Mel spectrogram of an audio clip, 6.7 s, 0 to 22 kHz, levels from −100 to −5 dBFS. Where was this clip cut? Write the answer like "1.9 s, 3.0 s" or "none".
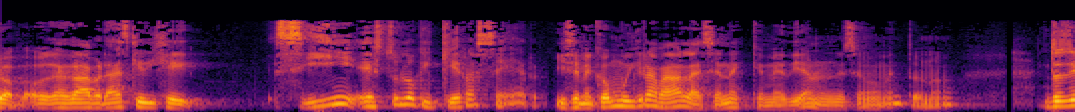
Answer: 3.4 s, 4.6 s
